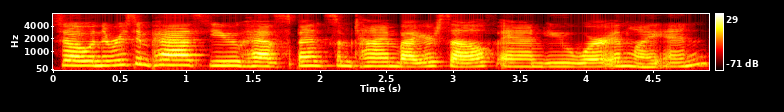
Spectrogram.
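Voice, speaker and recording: A woman speaks at a fairly slow pace. Her words come out mumbled. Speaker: tarot reader. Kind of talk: tarot reading monologue. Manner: mumbling; casual, chatty.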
